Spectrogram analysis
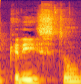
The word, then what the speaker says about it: Christum: O CH de Christum tem som de K, Christum.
